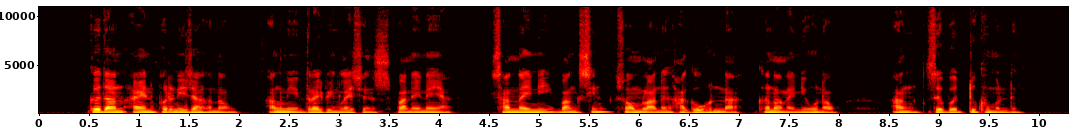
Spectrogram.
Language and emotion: Bodo, sad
